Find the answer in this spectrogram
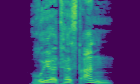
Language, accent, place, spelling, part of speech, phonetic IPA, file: German, Germany, Berlin, rührtest an, verb, [ˌʁyːɐ̯təst ˈan], De-rührtest an.ogg
- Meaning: inflection of anrühren: 1. second-person singular preterite 2. second-person singular subjunctive II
